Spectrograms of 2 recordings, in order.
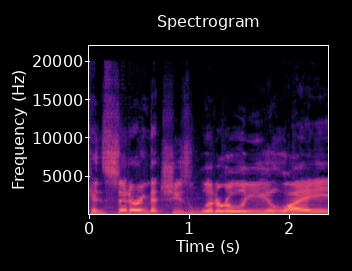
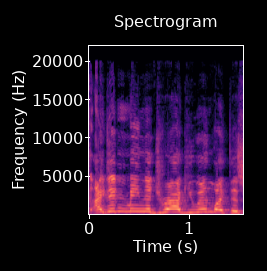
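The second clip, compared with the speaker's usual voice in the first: sarcastic tone, pitched high; 7 semitones higher than usual. Mocking what the character just said: mocking imitation of a character. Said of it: "She's like".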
